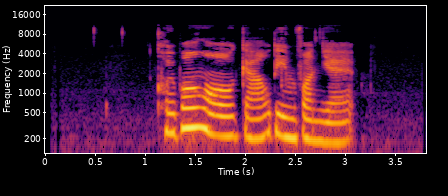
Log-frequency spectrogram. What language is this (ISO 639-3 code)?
yue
